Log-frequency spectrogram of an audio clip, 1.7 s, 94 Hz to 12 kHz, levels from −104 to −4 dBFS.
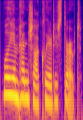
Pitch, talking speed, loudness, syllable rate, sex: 220 Hz, 180 wpm, -17 LUFS, 5.3 syllables/s, female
